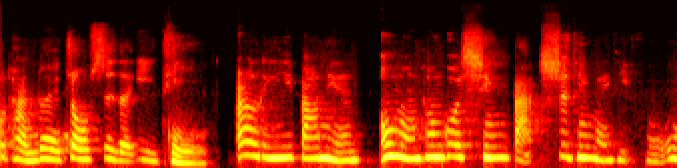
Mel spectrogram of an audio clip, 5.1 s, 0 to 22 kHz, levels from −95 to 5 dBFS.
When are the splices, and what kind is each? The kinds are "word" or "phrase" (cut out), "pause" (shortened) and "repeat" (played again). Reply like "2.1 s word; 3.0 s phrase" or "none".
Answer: 1.6 s pause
